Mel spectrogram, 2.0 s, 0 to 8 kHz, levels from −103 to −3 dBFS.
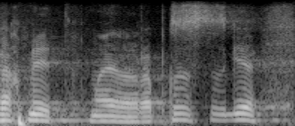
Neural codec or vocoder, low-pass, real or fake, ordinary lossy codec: none; 7.2 kHz; real; Opus, 32 kbps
